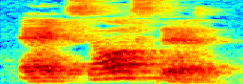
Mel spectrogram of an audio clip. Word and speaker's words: exhausted: Number 5, exhausted. Exhausted. Exhausted. You have exhausted. So the H is silent.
